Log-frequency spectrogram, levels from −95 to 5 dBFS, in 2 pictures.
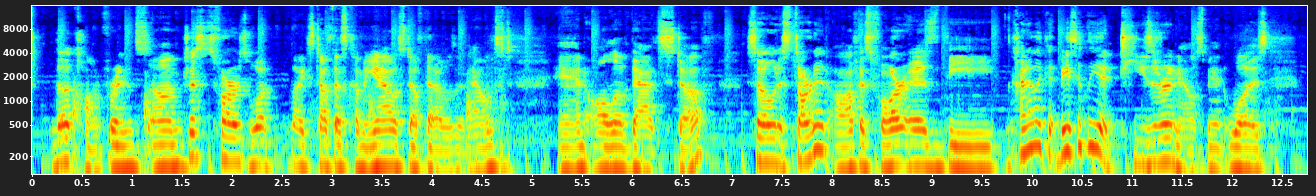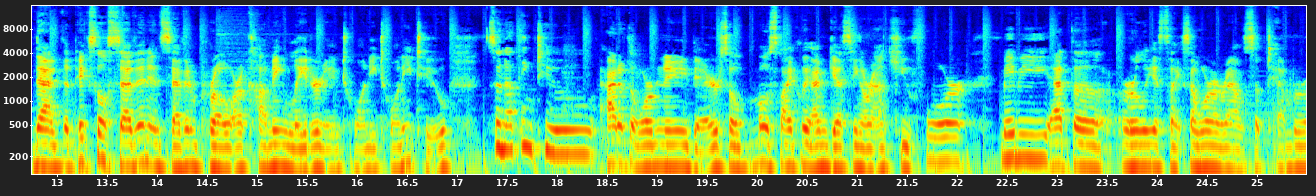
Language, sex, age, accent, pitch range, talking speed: English, male, 20-39, American, 130-150 Hz, 180 wpm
